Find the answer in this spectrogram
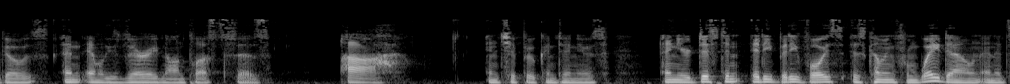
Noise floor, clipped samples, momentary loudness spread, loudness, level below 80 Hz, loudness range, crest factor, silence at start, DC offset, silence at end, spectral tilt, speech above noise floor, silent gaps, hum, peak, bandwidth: -61 dBFS; under 0.1%; 10 LU; -24 LUFS; -42 dBFS; 6 LU; 22 dB; 0 s; under 0.1%; 0 s; -6 dB/octave; 38 dB; none; none; -2 dBFS; 8.8 kHz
